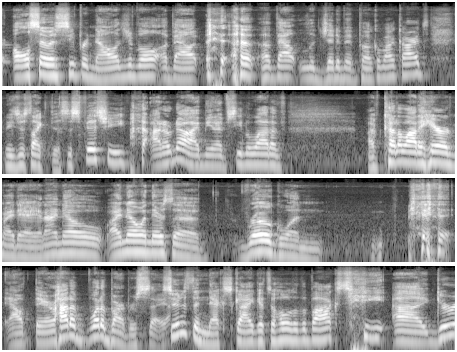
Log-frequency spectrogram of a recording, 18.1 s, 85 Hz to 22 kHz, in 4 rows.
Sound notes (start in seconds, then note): 2.1 laughs; 5.8 laughs; 13.2 laughs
